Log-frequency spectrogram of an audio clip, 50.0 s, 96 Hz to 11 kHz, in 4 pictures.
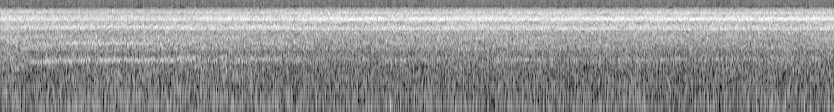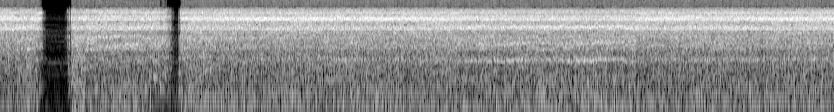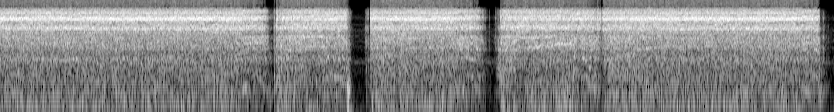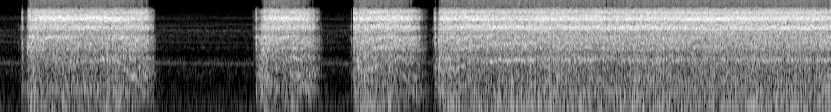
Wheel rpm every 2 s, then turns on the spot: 190, 220, 220, 220, 230, 220, 160, 130, 210, 220, 220, 230, 220, 220, 140, 130, 110, 170, 140, 140, 30, 60, 180, 230, 230.
none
